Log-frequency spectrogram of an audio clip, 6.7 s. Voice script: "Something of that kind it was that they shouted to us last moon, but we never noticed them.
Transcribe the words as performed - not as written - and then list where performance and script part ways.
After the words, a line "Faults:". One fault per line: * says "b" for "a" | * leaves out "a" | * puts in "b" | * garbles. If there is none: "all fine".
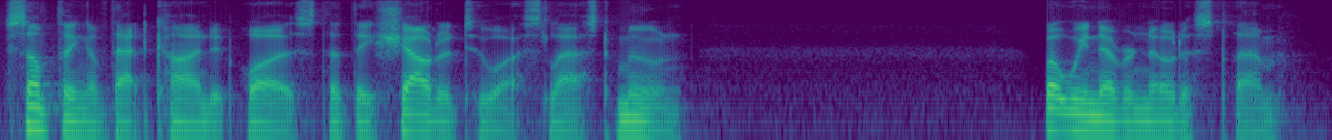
"Something of that kind it was that they shouted to us last moon, but we never noticed them.
Faults:
all fine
